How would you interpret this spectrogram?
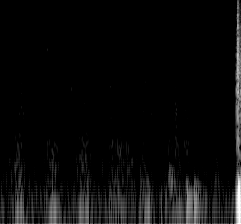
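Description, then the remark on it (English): A female dog, locked downstairs, paws and scrabbles at the stairs trying to get upstairs, making soft, irregular low thumps and light scratches, ending in one sudden loud knock. No voices. “My dog is trying to get upstairs and I locked her down here.”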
